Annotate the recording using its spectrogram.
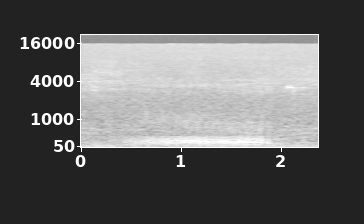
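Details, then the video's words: Snoring dog, one drawn-out, low, rattling breath lasting just over a second, rising and fading smoothly against a quiet hiss. "Cachorro roncando"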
